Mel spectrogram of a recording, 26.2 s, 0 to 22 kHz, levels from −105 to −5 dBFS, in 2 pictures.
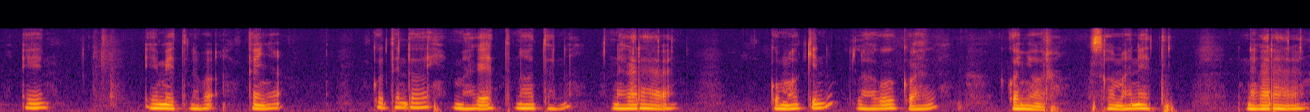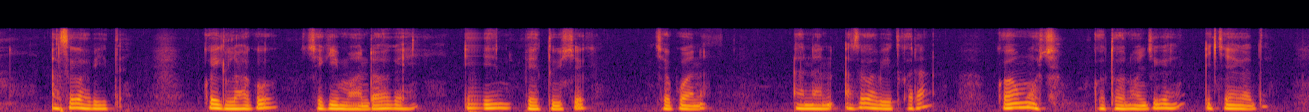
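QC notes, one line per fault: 6.53–6.57 s, short stall from a late packet: one packet arrived late and the jitter buffer briefly ran dry, so the receiver stretched the last sound by about 16 ms to cover it. Nothing is lost, but the sound hangs slightly with a faint buzz or dip.
17.79–17.97 s, call audio freeze: the sound stops moving forward and the last fragment is drawn out as a fading buzz or hiss for about 146 ms, likely from packets held up in transit emptying the jitter buffer. It never drops to silence, and no audio is lost.
19.80–20.57 s and 21.37–22.30 s, jitter buffer speed-up: after the freeze, the buffer holds surplus audio. The receiver trims pitch-period-sized pieces to cut the delay, removing roughly 100 ms at 110% speed, then roughly 50 ms at 104%. The speech sounds hurried at unchanged pitch in the first stretch, and the G.722 band (nothing above 8 kHz) stays the same.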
